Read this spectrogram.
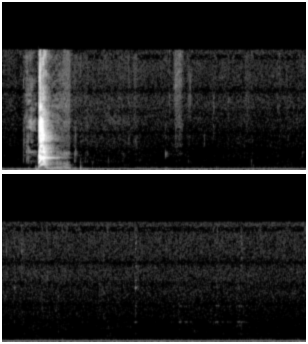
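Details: Japanese Chin puppies: one sharp, bright bark right at the start, followed by near silence for the rest.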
